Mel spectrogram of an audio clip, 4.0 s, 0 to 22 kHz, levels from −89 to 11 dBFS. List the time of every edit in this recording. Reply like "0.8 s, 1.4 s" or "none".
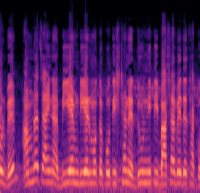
none

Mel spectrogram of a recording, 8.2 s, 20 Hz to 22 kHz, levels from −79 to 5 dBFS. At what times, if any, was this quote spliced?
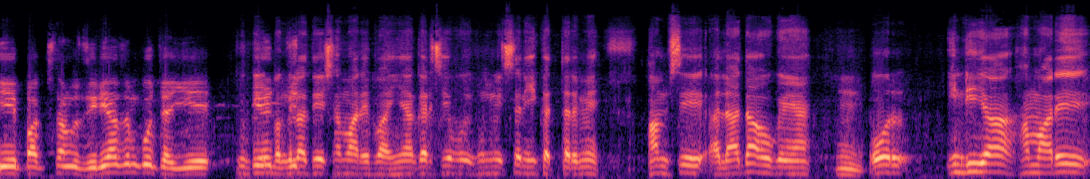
2.0 s

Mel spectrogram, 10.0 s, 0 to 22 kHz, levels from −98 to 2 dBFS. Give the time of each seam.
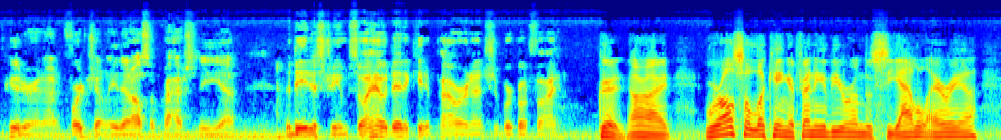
3.3 s

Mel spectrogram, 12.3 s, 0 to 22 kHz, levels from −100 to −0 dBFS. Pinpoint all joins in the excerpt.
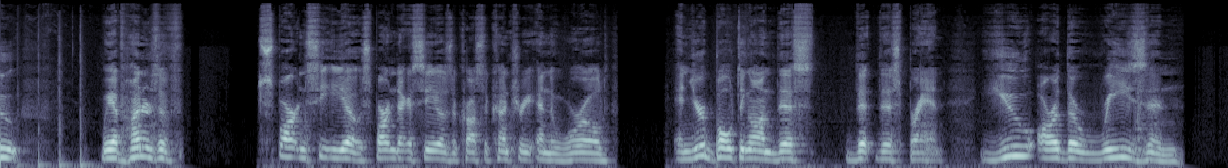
none

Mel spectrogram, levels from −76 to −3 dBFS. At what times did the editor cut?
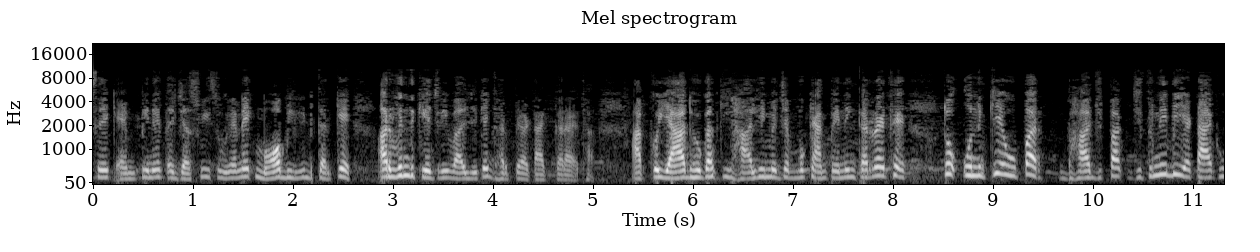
none

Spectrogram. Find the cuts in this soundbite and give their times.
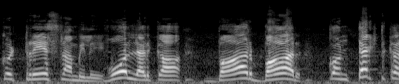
1.0 s

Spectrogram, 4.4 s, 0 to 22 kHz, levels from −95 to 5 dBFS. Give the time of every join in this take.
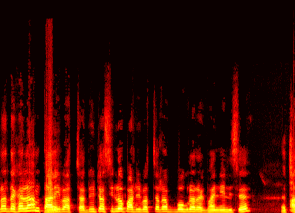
none

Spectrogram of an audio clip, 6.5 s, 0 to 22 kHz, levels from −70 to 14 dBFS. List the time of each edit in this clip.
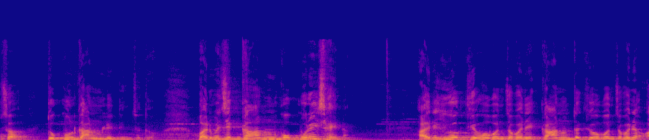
none

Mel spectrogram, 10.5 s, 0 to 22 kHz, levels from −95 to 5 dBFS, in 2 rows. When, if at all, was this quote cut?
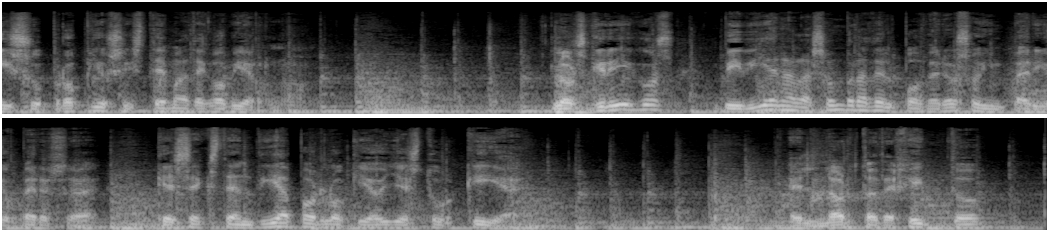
none

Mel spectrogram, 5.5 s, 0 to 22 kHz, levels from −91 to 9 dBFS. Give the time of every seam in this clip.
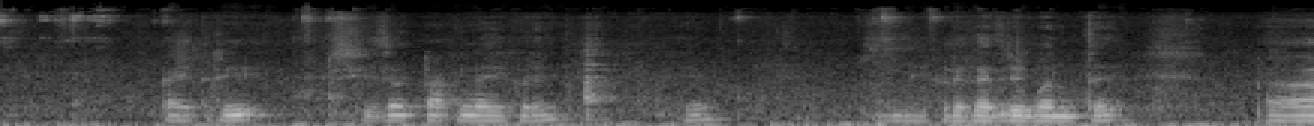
none

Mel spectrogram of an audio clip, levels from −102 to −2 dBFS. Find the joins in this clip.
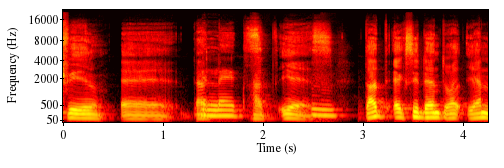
2.9 s

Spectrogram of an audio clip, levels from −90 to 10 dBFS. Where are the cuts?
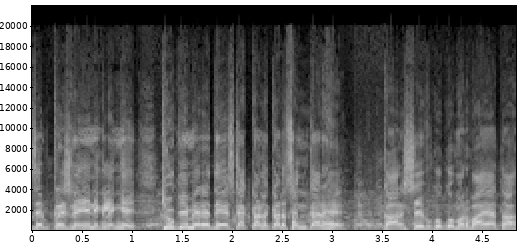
3.3 s

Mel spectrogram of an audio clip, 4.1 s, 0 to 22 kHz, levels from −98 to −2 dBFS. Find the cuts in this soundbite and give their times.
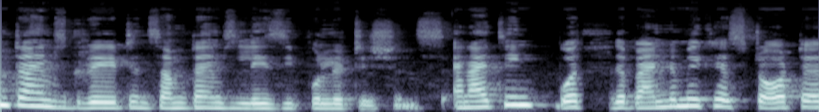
3.0 s

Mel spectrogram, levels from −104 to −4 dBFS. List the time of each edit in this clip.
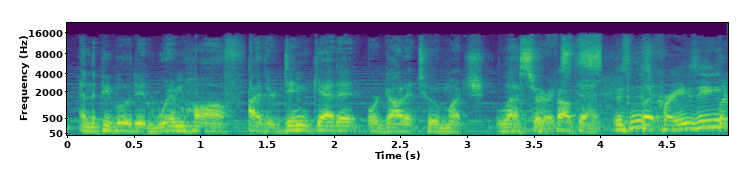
4.0 s

